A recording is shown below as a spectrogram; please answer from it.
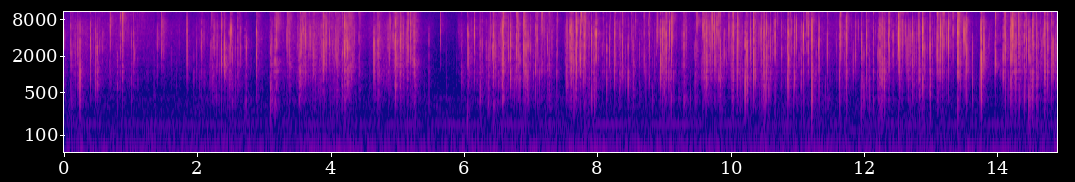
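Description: A full plastic bag of dark loose tea lying on a tablecloth is pressed and kneaded with fingertips and long nails. Dense, bright crinkling and crunching comes in rapid overlapping bursts with brief quieter pauses, and there is no talking.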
